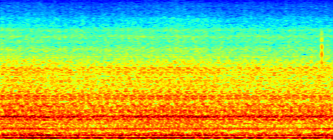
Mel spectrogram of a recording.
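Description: Steady low rumble of a tractor engine idling in a farming simulator game, constant and unbroken throughout with no voices.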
